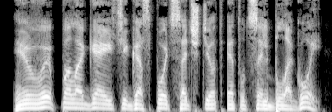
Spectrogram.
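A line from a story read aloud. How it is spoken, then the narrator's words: Words through gritted teeth. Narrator (Russian): процедил он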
